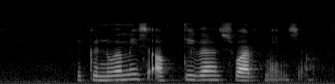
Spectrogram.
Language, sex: Afrikaans, female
